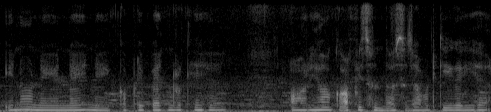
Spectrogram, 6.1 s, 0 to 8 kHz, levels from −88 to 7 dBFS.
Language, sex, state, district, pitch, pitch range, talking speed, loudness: Hindi, female, Uttar Pradesh, Muzaffarnagar, 165 Hz, 145-170 Hz, 145 wpm, -42 LUFS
